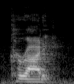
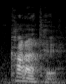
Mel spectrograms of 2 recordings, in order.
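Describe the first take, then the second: First: Said the English way, stressing the middle syllable. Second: Said with a Japanese pronunciation. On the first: "English speakers will pronounce this as karate" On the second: "in Japanese, it's pronounced karate"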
